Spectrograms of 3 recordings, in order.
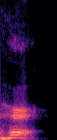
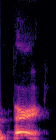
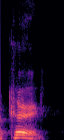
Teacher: It's actually It's like the English word her. The vowel is the r, her. Or bird, the vowel is the r.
